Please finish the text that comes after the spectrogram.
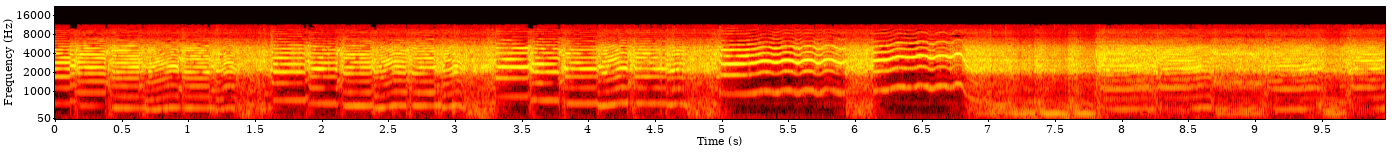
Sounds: musical instrument
heavy metal
guitar
electric guitar
music
plucked string instrument

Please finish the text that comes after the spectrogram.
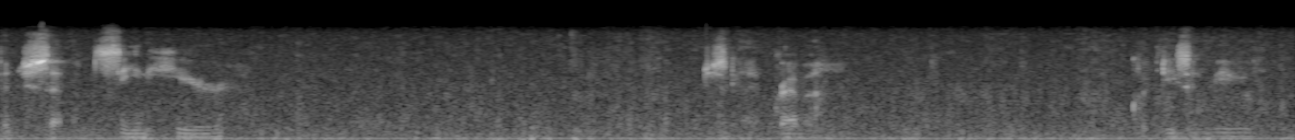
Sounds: speech

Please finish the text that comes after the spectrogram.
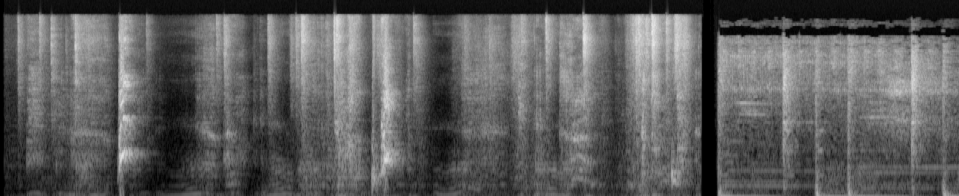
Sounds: music
dog
growling
pets
animal

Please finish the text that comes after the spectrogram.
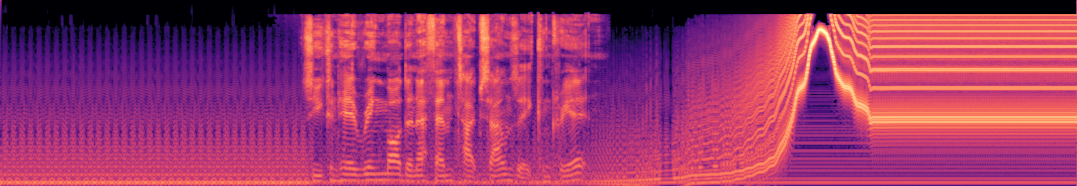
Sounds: speech
synthesizer

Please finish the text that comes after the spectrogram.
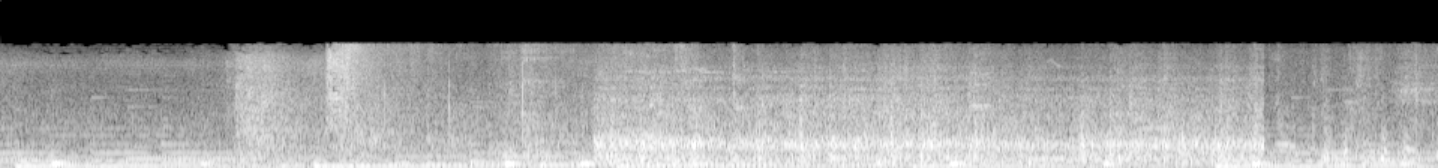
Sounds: background music
music
speech

